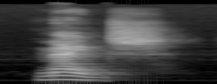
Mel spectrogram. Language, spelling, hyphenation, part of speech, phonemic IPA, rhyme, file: Dutch, mijns, mijns, determiner / pronoun, /mɛi̯ns/, -ɛi̯ns, Nl-mijns.ogg
- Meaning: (determiner) genitive masculine/neuter of mijn; of my; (pronoun) genitive of ik; of me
